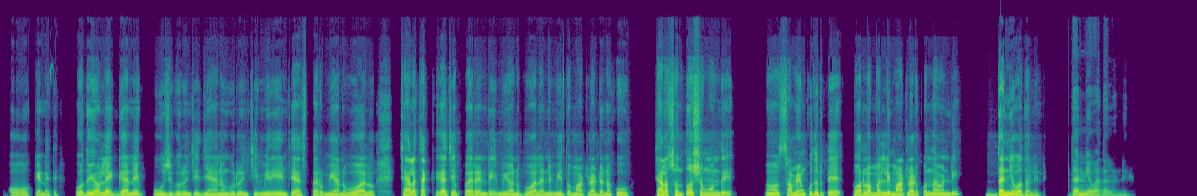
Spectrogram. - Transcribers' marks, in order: none
- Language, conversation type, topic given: Telugu, podcast, ఉదయం మీరు పూజ లేదా ధ్యానం ఎలా చేస్తారు?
